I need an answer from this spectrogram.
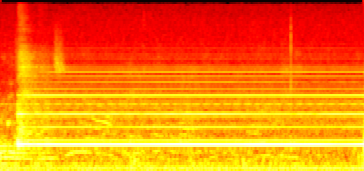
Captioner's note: droned beeping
